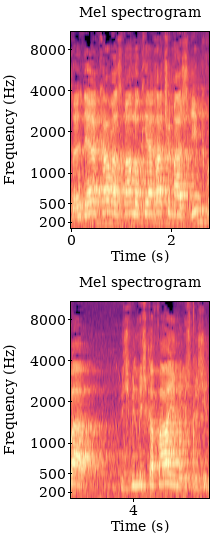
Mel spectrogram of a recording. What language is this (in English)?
Hebrew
